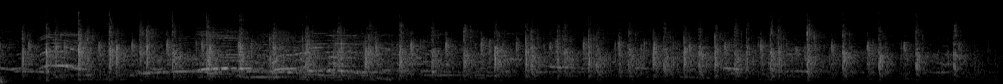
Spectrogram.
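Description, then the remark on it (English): A church audience claps hands to the King of Kings in a morning service, in a steady, rhythmic beat, about three sharp claps per second, sustained throughout, with voices audible underneath the clapping. “Would you put your hands together and clap them to the King of Kings and the Lord of Lords this morning?”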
